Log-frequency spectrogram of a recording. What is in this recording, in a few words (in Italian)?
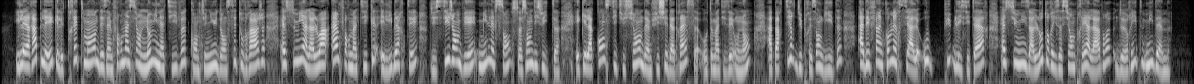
francese normale; FEMMINILE FRANCESE; Speaker Madrelingua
